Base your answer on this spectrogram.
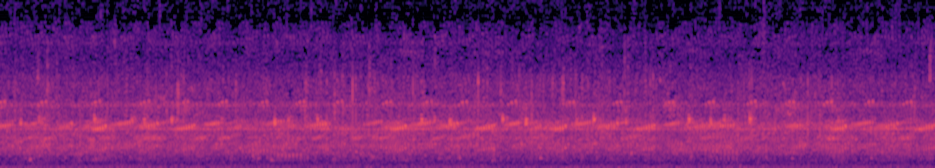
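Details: Frogs at a lake keep up a thick, even chorus of high buzzy croaks and short whistles, countless voices blending with no gaps over soft ambient noise.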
